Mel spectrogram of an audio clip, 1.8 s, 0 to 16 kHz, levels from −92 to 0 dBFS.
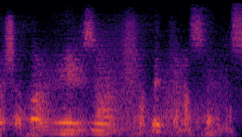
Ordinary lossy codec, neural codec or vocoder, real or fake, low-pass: AAC, 96 kbps; codec, 44.1 kHz, 0.9 kbps, DAC; fake; 14.4 kHz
